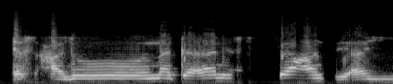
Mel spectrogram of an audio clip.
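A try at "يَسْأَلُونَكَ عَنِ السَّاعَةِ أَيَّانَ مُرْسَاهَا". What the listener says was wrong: lihat panjang pendeknya Pak ya. Sa itu panjang berarti ya. Coba praktekkan panjang pendeknya. Tapi ketika baca panjang pendek juga harus tepat ya Pak ya. 2 harokat, jangan ditambah dan jangan dilebihkan ya. Kemudian huruf ain ya.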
